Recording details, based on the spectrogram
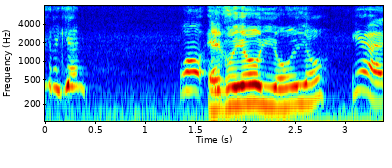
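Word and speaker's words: aglio e olio: you how do you say it again well ugly oh yo yeah it's something in oil it's it's they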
